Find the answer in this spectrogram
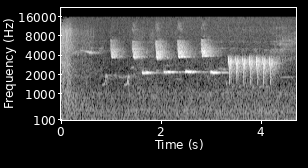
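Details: Thrush nightingale song at sunset, 30 May 2021: five evenly spaced high notes above a long steady whistle, then a fast rattle of about seven clicking notes.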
